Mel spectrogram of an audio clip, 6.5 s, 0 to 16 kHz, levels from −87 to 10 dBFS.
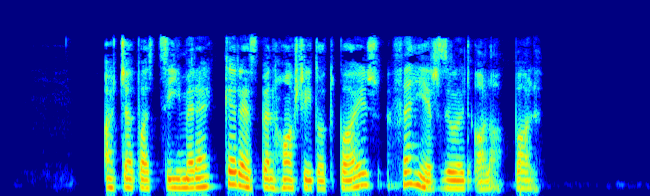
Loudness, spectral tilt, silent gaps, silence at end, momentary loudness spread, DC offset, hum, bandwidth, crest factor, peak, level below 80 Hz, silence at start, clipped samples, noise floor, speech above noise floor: -19 LUFS; -5.5 dB/octave; none; 1.1 s; 9 LU; under 0.1%; none; 8.2 kHz; 16 dB; -4 dBFS; -58 dBFS; 1.05 s; under 0.1%; -85 dBFS; 67 dB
